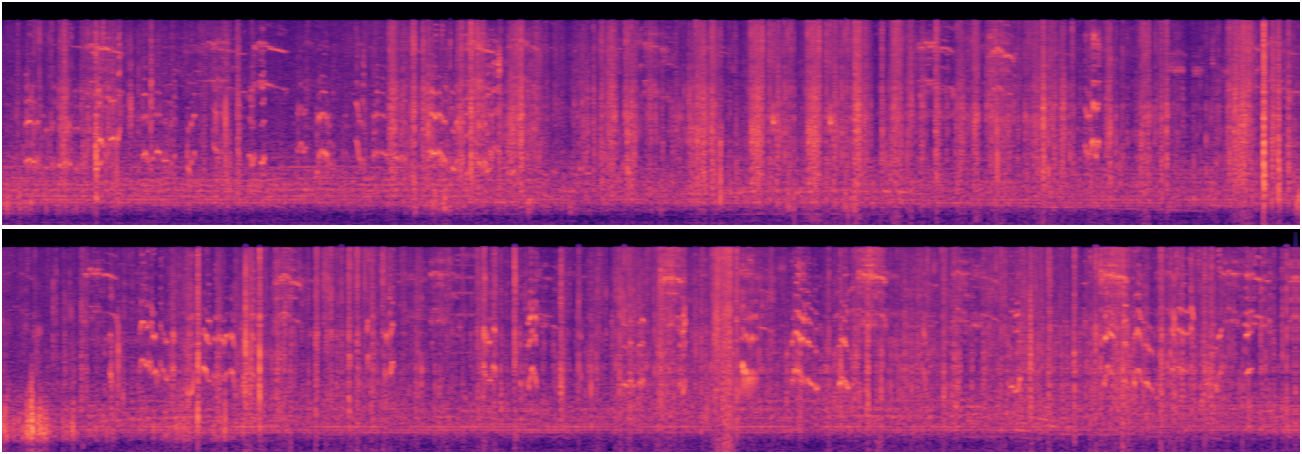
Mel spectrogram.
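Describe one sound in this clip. Dry twigs and leaves crackle as they are stuffed into a sack.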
